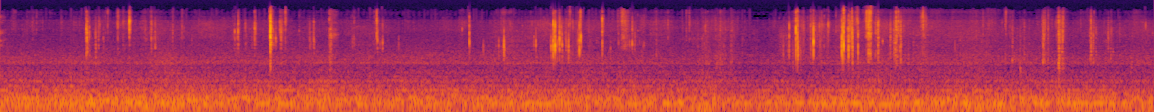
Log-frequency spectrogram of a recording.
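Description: Steady low rumble of road and engine noise inside a Suzuki Ertiga's cabin as it drives along, with scattered light clicks and rattles over it.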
